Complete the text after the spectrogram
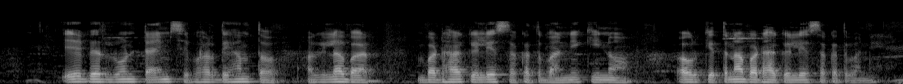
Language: Bhojpuri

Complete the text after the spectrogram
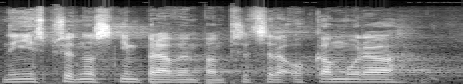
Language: Czech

